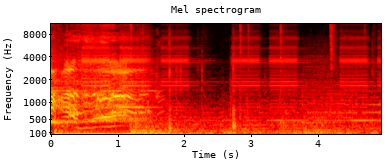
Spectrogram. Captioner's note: alarm blaring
